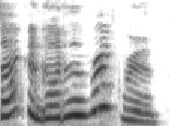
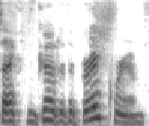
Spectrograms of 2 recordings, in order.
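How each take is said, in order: First: It is said in a higher, lighter voice. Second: It is said in a deep, low voice. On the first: The speaker calls it right. "I repeated the same exact thing" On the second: The speaker calls it wrong. "I said it in my old voice"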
